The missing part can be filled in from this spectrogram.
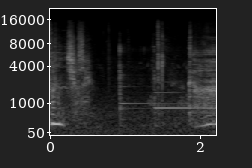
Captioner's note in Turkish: Telefon Sesi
